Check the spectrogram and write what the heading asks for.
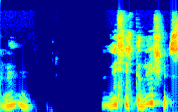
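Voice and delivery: courteous, polite, mannered tone. Imitating Yelena politely eating a pickle on screen: polite Yelena impression. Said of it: "you're politely like".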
